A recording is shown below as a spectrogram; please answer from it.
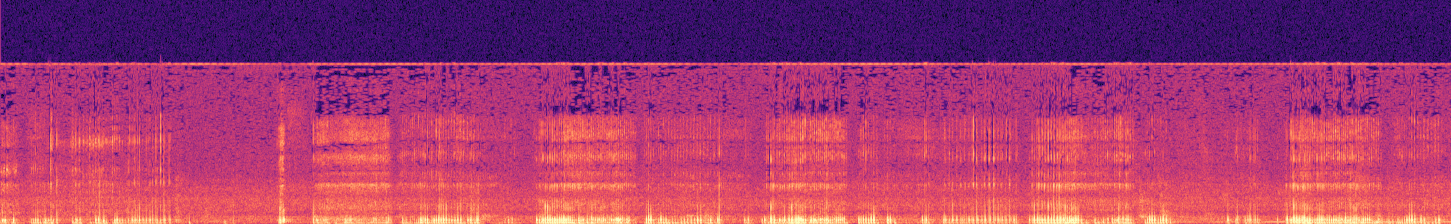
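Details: A puppy snores loudly in its sleep, each rough breathy rasp lasting around a second, with steady, regular breathing and brief quiet gaps between snores; no other sounds stand out.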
